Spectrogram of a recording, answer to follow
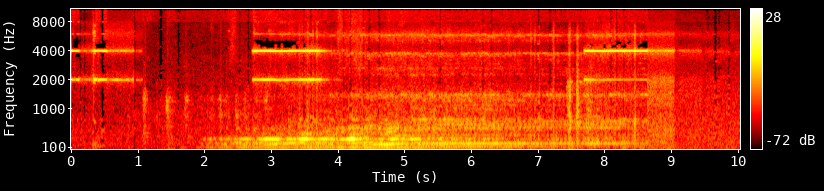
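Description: Faint, steady high electronic tone heard in three short stretches, near the start, about three seconds in and about eight seconds in, over a low hum that runs from about two seconds in until it cuts off about nine seconds in.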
